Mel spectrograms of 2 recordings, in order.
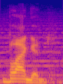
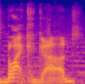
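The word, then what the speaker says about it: blackguard: That is not blackard. That's black guard. Black is a word. It's spelled B L uh B L A G G A R D.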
